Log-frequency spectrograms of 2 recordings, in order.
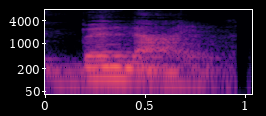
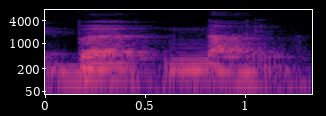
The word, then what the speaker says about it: benign: Now, the next word on our list is benign. So, the G is silent. We don't pronounce it. We say benign.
